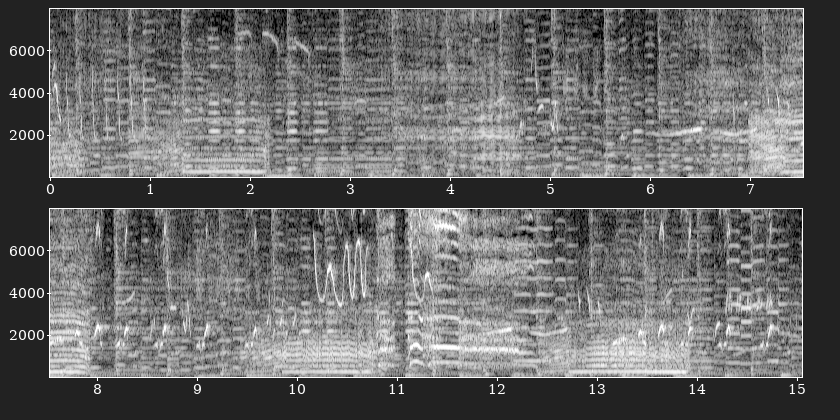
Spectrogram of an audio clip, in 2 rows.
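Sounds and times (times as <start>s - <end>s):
cattle mooing: 0.0s - 2.3s, 3.3s - 4.8s, 6.2s - 14.4s
upbeat country music: 0.0s - 15.0s.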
